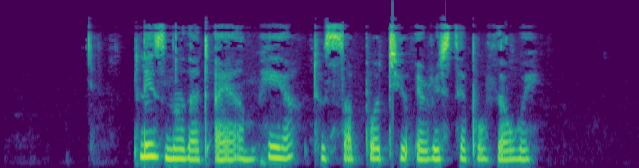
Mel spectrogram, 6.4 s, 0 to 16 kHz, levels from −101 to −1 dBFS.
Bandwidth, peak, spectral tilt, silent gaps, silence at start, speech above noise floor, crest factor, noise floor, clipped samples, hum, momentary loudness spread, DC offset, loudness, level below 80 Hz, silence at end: 9.6 kHz; 0 dBFS; -3 dB/octave; none; 1.35 s; 70 dB; 20 dB; -88 dBFS; under 0.1%; none; 13 LU; under 0.1%; -17 LUFS; -64 dBFS; 1.1 s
